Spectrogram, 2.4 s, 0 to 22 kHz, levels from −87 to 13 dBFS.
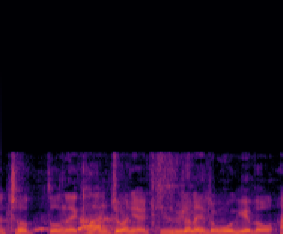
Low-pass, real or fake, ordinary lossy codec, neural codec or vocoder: none; fake; none; codec, 16 kHz, 4.8 kbps, FACodec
